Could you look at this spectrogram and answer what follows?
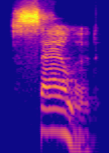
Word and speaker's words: salad: salad salad see here this is a very good example i think um to show that syllable stress right when you put the stress in that first syllable sa and then lid salad all right you can see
